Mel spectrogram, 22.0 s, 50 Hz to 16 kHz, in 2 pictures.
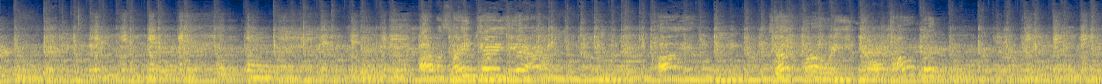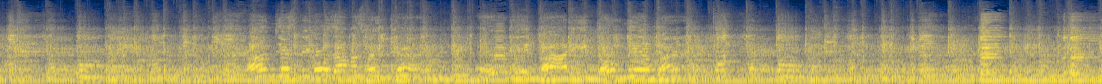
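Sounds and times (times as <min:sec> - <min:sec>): electric guitar strumming: 0:00.0 - 0:22.0
guitar melody line bending: 0:00.0 - 0:22.0.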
